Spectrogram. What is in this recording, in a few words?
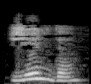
windy, Kazakh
